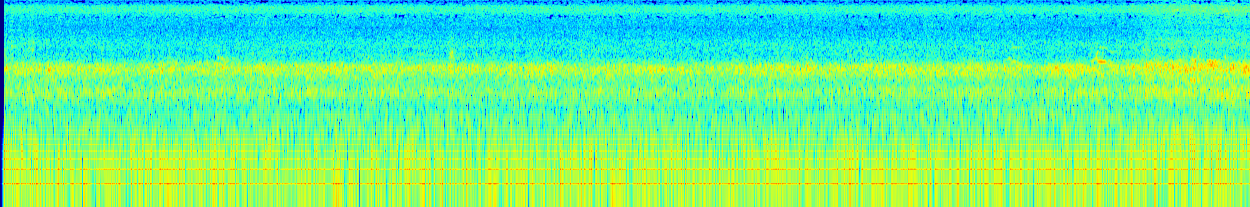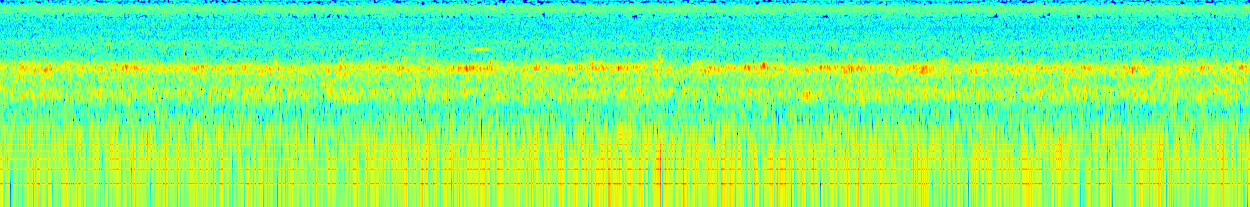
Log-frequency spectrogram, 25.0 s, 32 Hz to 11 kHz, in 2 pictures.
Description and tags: Berkshire Mt Frogs 01
A simple field recording of mating frogs in the wetlands of western Massachusetts in the Berkshire Mountains, USA. Early spring frogs mating activity. A simple recording using an iPhone on a wetland hike. I cleaned the recording up a bit using Audacity. Minor tweaks, Light EQ and Normalizing.
Mating-Frogs, Berkshires, Sheffield, Mating, Twilight, Nature, Wetland-Conservation, Frogs, 01257, Reproduction, New-England, Wetlands, Field-Recording, Outdoors, Massachusetts, Swamp, Berkshire-Mountains, Spring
